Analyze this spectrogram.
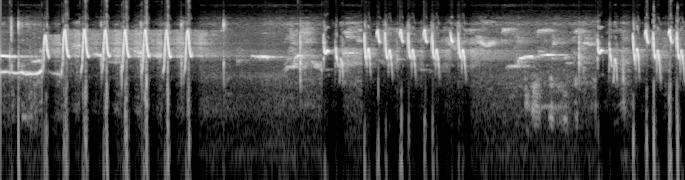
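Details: Bar-winged prinia lure call for trapping: a short whistle, then a rapid, even series of bright chirps, followed by jumbled chattering notes and thin whistles.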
